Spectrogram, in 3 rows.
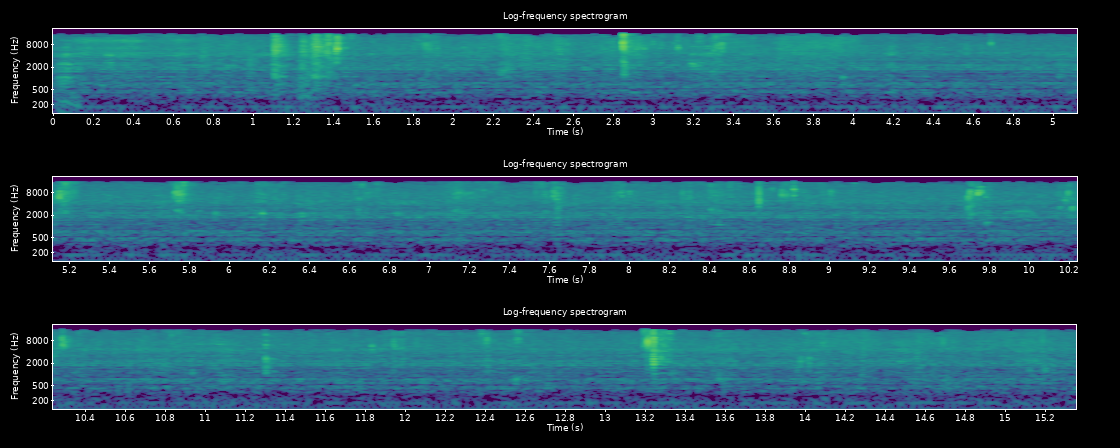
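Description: Close-up wet chewing and mouth sounds of a man eating a double cheeseburger, with many small scattered clicks and one sharper click about 13 seconds in, over a steady low hum.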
